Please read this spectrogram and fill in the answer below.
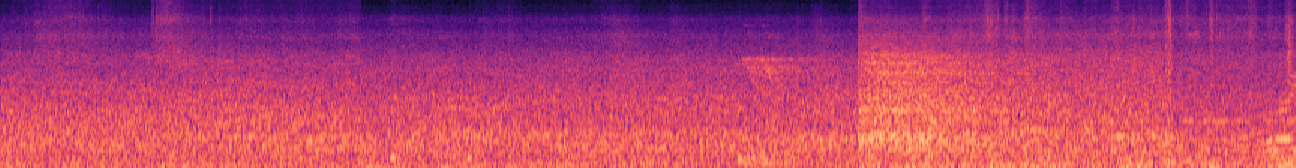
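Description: Steady background hubbub of a large, busy hall, a mix of distant voices and general activity, with no single sound standing out; it gets louder about six seconds in.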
